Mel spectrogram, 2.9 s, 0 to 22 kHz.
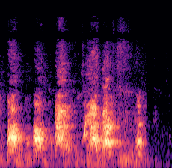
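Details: Rottweiler Aila, a pregnant female 46 days into pregnancy, fed and facing a long-time rival dog: about six loud, hoarse barks in quick succession over two and a half seconds, the later ones close together, then silence.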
